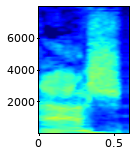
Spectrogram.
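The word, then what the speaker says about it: Æ: And then they're trolling Twitter with this because someone figured out that the AE is a, it's called an E ligature. I don't know what that is, but yeah. – It's pronounced Ash.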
